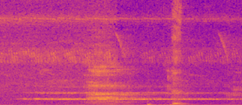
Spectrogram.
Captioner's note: pig - oink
